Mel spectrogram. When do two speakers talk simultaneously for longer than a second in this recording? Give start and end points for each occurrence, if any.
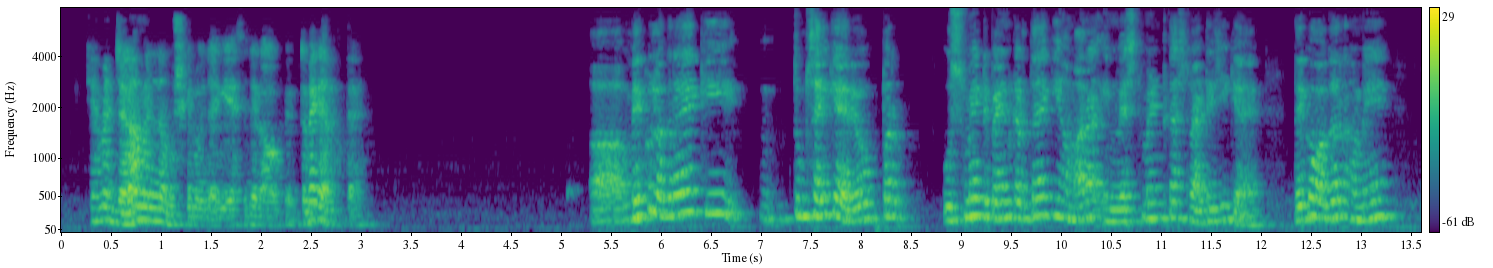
none

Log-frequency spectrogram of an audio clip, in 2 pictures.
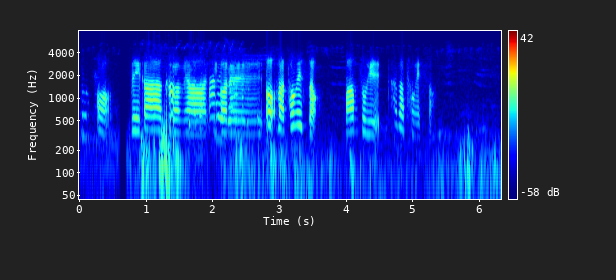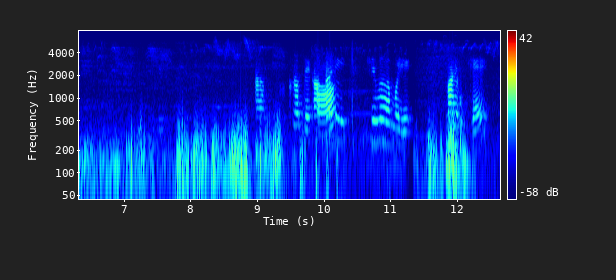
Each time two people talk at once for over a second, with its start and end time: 1.3-3.0

